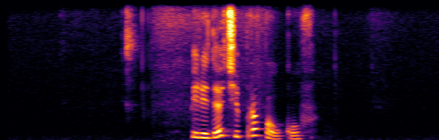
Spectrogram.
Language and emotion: Russian, positive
